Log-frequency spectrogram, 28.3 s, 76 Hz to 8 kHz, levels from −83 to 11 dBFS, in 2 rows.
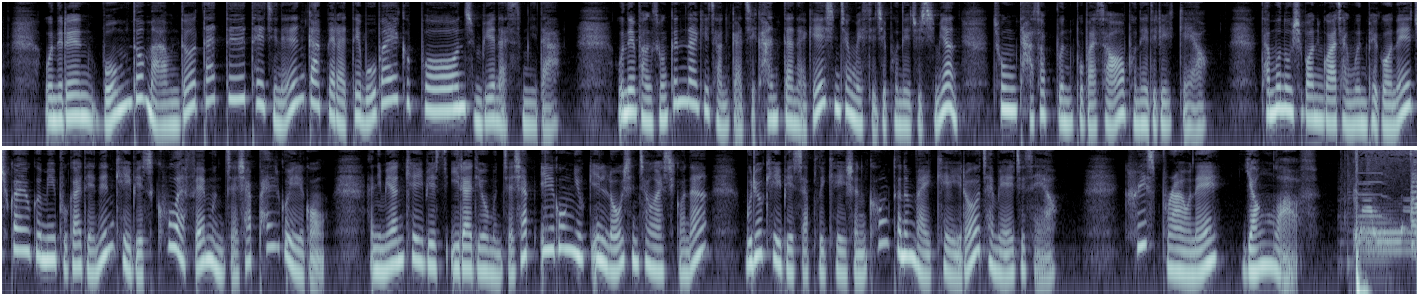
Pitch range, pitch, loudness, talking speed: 160-255 Hz, 195 Hz, -17 LUFS, 330 characters per minute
